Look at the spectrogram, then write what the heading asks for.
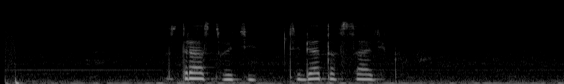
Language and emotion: Russian, sad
